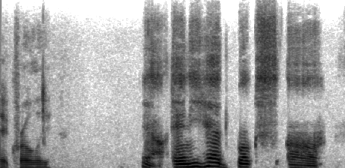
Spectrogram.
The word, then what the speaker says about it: Crowley: Remember that, not Crowley. It's Crowley. His name is Crowley. Crowley. And people keep pronouncing it Crowley.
